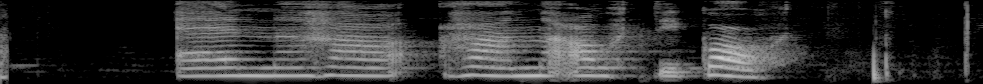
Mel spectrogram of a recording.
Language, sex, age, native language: Icelandic, female, 7, Polish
